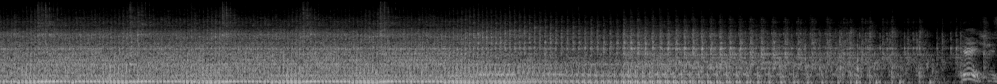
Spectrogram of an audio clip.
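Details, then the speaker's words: PowerBoss 5500 W generator, Briggs & Stratton 9.5 hp OHV, rebuilt from parts, primed, plug gapped 0.030 in: catches and holds steady chugging run, then slows and fades as fuel runs out; engine running fine. "good she's running out of gas so i shut it off"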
